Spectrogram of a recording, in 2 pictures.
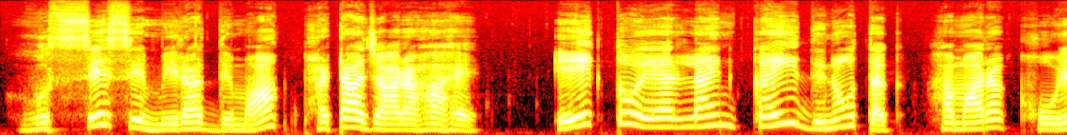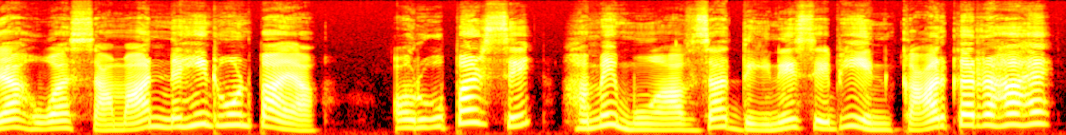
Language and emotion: Hindi, angry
